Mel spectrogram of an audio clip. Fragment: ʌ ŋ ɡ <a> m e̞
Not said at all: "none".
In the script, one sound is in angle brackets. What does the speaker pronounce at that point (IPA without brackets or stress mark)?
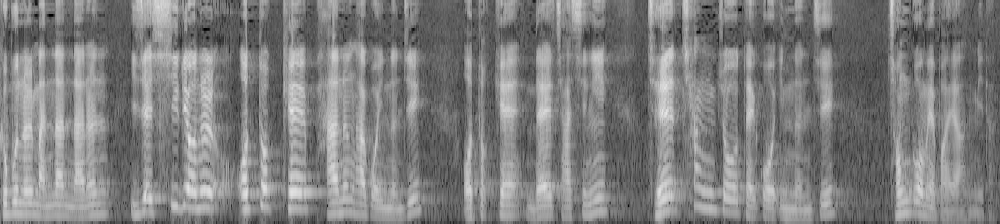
ʌ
